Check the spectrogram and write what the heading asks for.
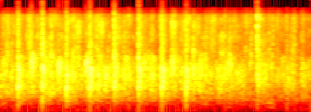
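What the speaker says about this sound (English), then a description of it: "Let's give Cam a round of applause." Steady applause from a group at a council meeting, dense clapping with a few sharper individual claps standing out, sustained throughout at moderate loudness.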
